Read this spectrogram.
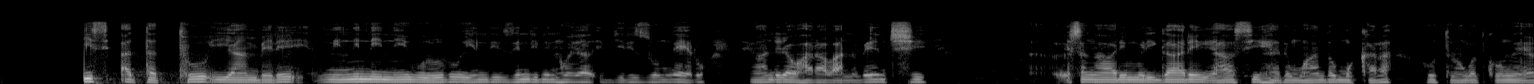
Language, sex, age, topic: Kinyarwanda, male, 18-24, government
